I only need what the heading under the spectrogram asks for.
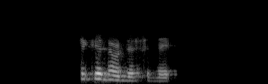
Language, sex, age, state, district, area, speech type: Malayalam, female, 30-45, Kerala, Thiruvananthapuram, rural, conversation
